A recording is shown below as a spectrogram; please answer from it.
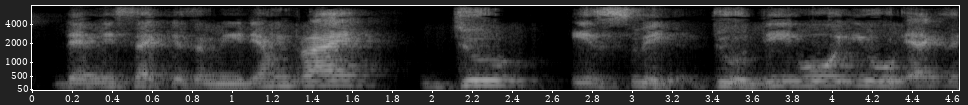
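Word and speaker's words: doux: Sec, yes, is sec is a dry, demi-sec is a medium dry, du is sweet. Du, D-O-U-X, you don't pronounce it as a dux, you pronounce it as a du, which is a sweet.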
